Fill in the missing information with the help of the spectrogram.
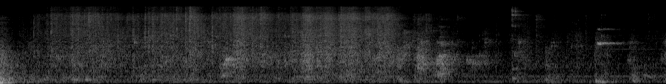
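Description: A dog whimpering a few times, with a short high whine about six seconds in, over a steady hiss.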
